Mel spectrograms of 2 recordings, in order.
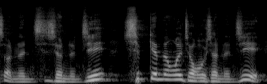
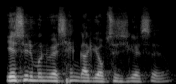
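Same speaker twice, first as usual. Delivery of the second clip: normal talking voice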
